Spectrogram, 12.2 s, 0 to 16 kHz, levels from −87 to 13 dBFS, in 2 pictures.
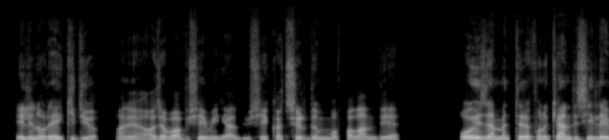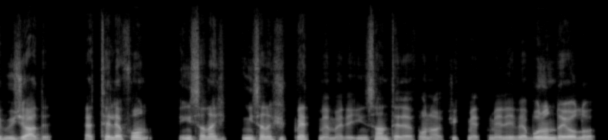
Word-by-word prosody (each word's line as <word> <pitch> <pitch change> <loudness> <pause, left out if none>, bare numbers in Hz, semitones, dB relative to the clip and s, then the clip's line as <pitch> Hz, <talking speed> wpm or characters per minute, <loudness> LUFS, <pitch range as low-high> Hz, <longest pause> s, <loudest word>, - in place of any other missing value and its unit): elin 115 0 +2
oraya 115 +4 +3
gidiyor. 100 -6 -5 0.2
Hani, 95 0 -3
acaba 100 -1 +1
bir - - -13
şey 105 -2 -1
mi 95 -1 -4
geldi? 85 -1 -3
Bir 90 - -10
şey 100 +3 -4
kaçırdın 95 -2 -2
mı, 90 +1 -5
falan, 90 -2 -2
diye. - - -3 0.6
O 170 +3 +7
yüzden 155 -3 +5
ben 155 - 0
telefonun 145 0 +2
kendisiyle 135 0 +3
mücade 120 0 +2 0.4
ya, - - -1
telefon 165 +3 +2 0.3
insana 140 +4 0
h - - -11 0.2
insana 135 +1 +1
hükmetmemeli, 100 -9 -3
insan 115 +5 -2
telefona 95 -3 -3
hükmetmeli 100 +4 -5
ve 120 -1 -1
bunun 145 +2 +5
da 115 - +4
yolu 110 +2 +3
115 Hz, 170 wpm, -24 LUFS, 95-135 Hz, 0.6 s, O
